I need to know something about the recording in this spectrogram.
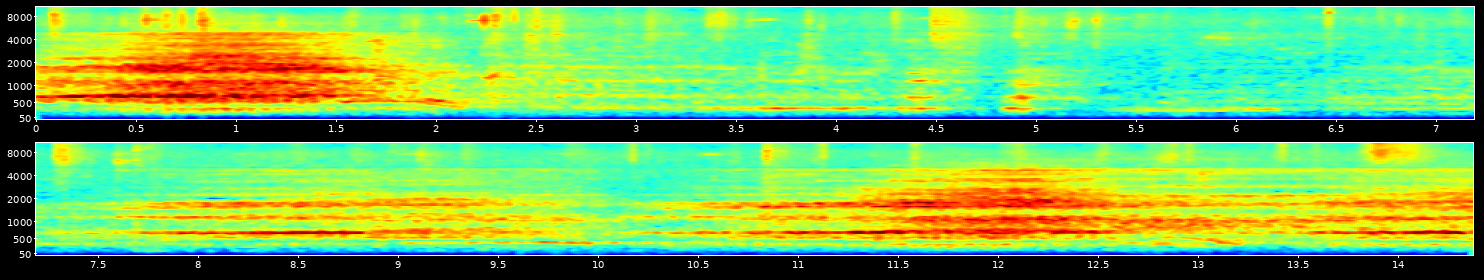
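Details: Wild howler monkeys near the visitor center at Xunantunich, Belize, roaring in deep drawn-out swelling waves that rise and fade, with a continuous rushing background.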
